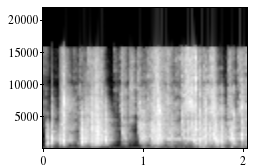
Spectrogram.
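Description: Sheets of paper rustling and crinkling as they are handled and put down, a busy run of crackles and small taps.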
